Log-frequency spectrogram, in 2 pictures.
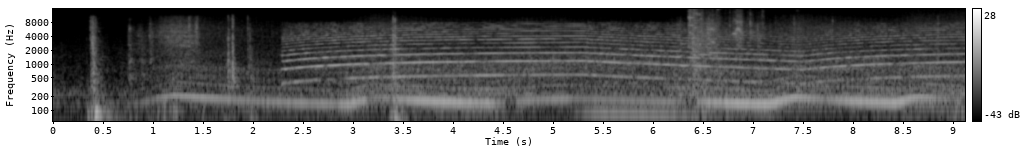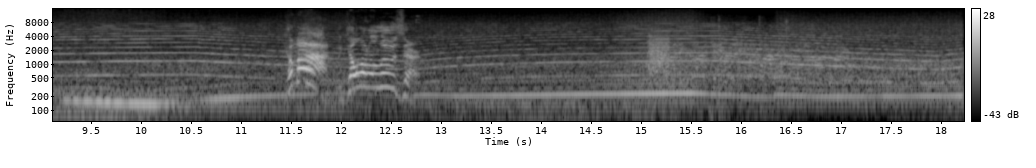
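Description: A car engine starts and revs up and down as the car drives along.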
